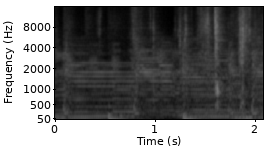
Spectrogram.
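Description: Background music with steady held notes plays under a few short crackling rips as blue tape is peeled off a taped-up card package.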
